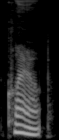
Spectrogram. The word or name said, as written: clamp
